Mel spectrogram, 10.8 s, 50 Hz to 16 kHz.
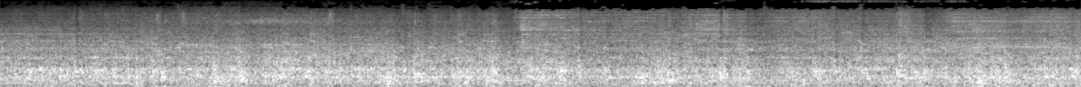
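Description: A JR 211 series electric multiple unit rolling past at close range: a loud, steady rumble of wheels on rail. A faint high wheel squeal joins in about halfway through.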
